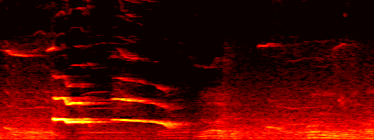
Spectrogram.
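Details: Single drawn-out whine from a Dogo Argentino puppy, high and piercing, sliding slowly downward for over a second before fading, with soft voices and room noise behind.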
